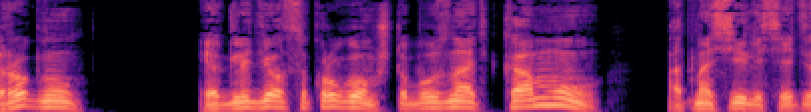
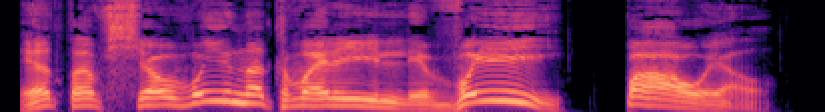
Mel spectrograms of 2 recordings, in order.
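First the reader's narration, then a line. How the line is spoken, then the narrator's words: Shrill furious yell. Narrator (Russian): агент пронзительно, яростно заорал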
